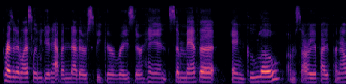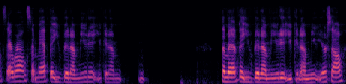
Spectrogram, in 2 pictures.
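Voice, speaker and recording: A woman in a middle register runs a public meeting's speaker queue. She speaks slowly and formally, repeating set phrases as she calls each name. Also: mid-range voice, level tone. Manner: slow, formal and repetitive. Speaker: meeting clerk. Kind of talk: procedural meeting announcements. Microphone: remote call audio.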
